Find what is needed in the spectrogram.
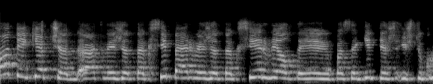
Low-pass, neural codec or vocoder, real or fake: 9.9 kHz; none; real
